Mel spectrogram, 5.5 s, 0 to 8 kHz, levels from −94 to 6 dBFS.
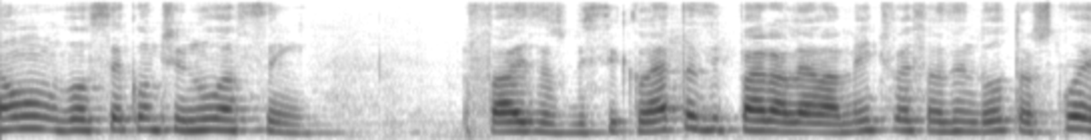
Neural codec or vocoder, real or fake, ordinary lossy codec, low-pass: codec, 16 kHz, 8 kbps, FreqCodec, larger model; fake; none; 7.2 kHz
